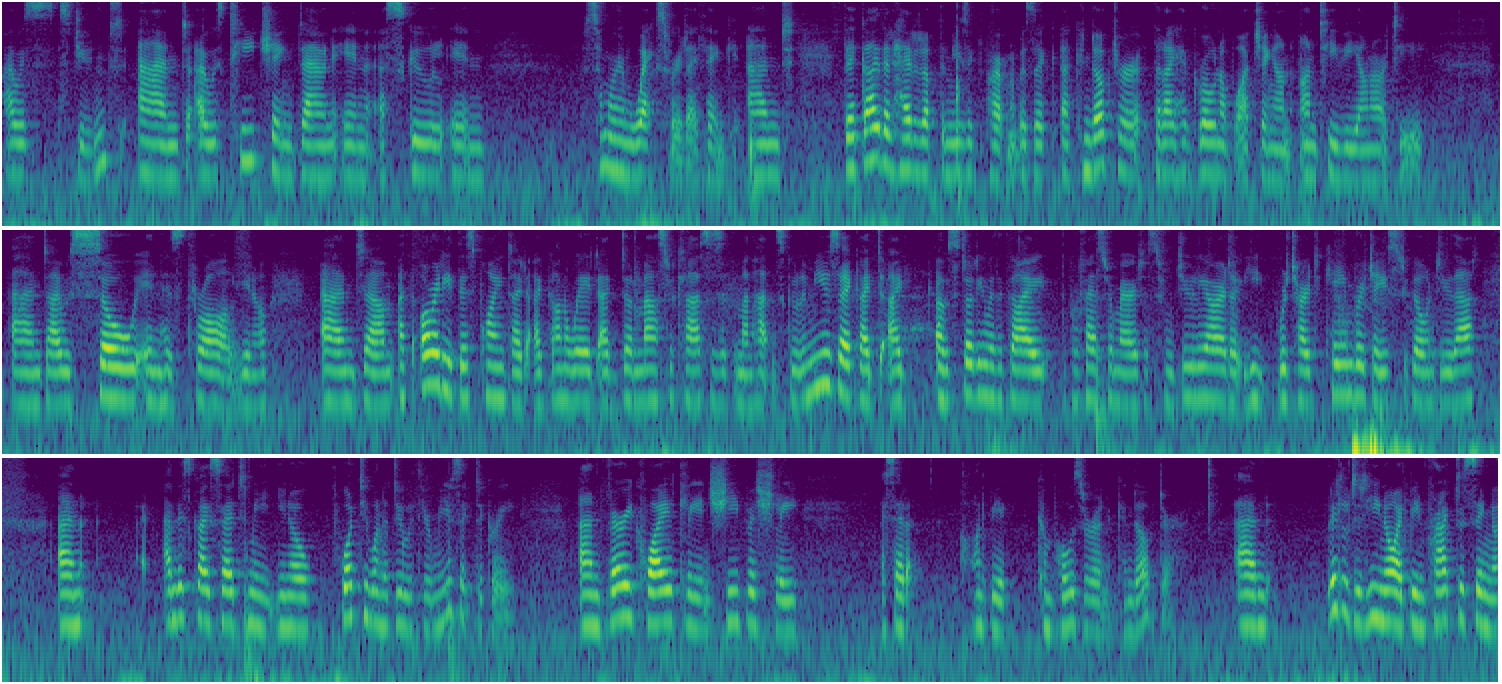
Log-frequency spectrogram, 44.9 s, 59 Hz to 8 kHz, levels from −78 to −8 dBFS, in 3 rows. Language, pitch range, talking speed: English, 175-210 Hz, 180 wpm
